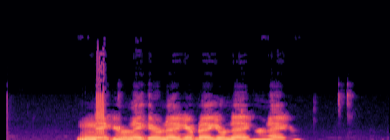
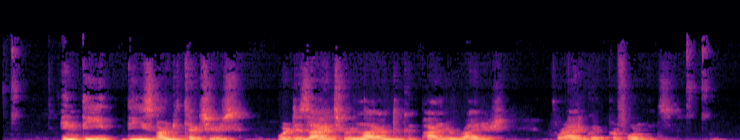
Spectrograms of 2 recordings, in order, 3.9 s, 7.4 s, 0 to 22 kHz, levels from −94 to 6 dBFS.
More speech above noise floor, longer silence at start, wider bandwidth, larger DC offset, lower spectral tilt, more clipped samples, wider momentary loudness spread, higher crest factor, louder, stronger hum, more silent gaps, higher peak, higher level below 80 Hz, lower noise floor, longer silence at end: first, 47 dB vs 36 dB; first, 0.75 s vs 0.6 s; first, 14 kHz vs 11.5 kHz; neither; second, -6 dB/octave vs -7.5 dB/octave; neither; second, 9 LU vs 13 LU; about the same, 16 dB vs 14 dB; about the same, -15 LUFS vs -16 LUFS; neither; neither; about the same, 0 dBFS vs -2 dBFS; about the same, -50 dBFS vs -48 dBFS; first, -62 dBFS vs -52 dBFS; first, 0.9 s vs 0.25 s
